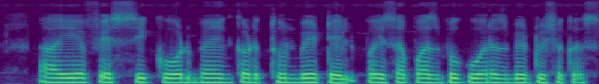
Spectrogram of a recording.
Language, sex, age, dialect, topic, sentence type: Marathi, male, 18-24, Northern Konkan, banking, statement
